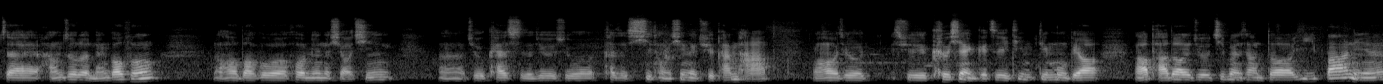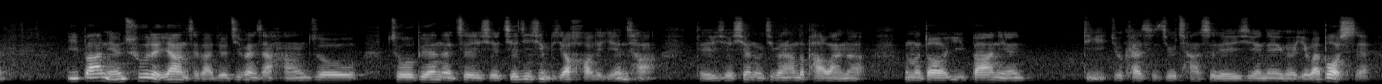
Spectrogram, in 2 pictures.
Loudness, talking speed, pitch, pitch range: -27 LUFS, 265 characters per minute, 105 Hz, 100-115 Hz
